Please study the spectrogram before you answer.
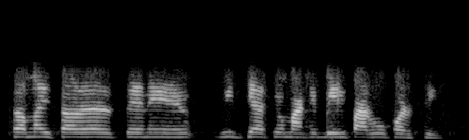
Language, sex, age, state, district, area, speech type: Gujarati, female, 30-45, Gujarat, Aravalli, urban, conversation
